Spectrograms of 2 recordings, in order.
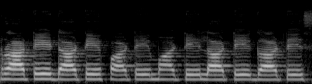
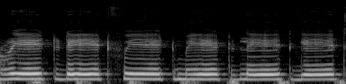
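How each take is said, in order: First: Each word ends in an extra vowel sound. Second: Each word ends in a consonant sound. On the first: The reader does not know the spelling rule. The speaker calls it wrong. "आपको rule नहीं पता होता तो" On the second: The reader knows the spelling rule. The speaker calls it right. "आपको rule पता था तभी तो आपने इनको रेट डेट फेट मेट लेट गेट"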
